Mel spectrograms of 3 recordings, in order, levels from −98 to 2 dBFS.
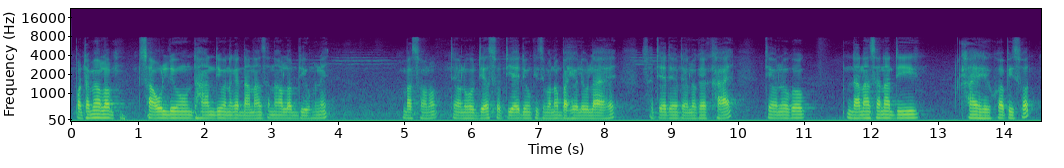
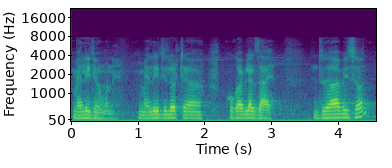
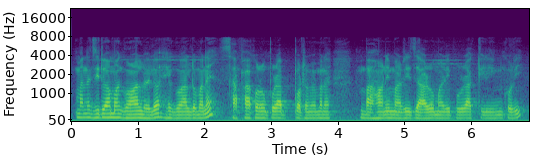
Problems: none marked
